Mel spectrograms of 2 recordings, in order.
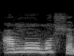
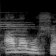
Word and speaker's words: অমাবস্যা: উচ্চারিত হবে এবং ভাঙবে, যেমন অমাবস্যা, এটা অমাবস্যা না, এটা আমাবস্যা হবে, আমাবস্যা, আমাবস্যা। একটু খেয়াল করো, দন্তে শয় জ ফলা আকার ছিল, আমার উচ্চারণ হয়ে গেছে দুইটা তালে বস্য, মানে দ্বিত্ব আমার হয়েছে।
